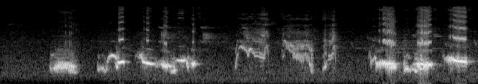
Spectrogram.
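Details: A pet male Western Australian magpie gives soft, burbling warbles that build into louder, fluting notes, with quick chattering fragments and rising slurs.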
